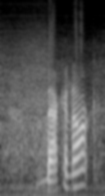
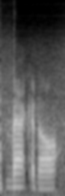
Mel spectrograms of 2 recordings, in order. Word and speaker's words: Mackinac: trying to go to Mackinac and did I say it right nope say the word for me then I think it's Mackinaw Mackinaw Island that's a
